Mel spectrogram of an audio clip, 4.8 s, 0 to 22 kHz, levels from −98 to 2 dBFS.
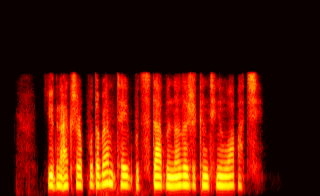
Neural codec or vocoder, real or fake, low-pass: codec, 16 kHz in and 24 kHz out, 0.4 kbps, LongCat-Audio-Codec, two codebook decoder; fake; 5.4 kHz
